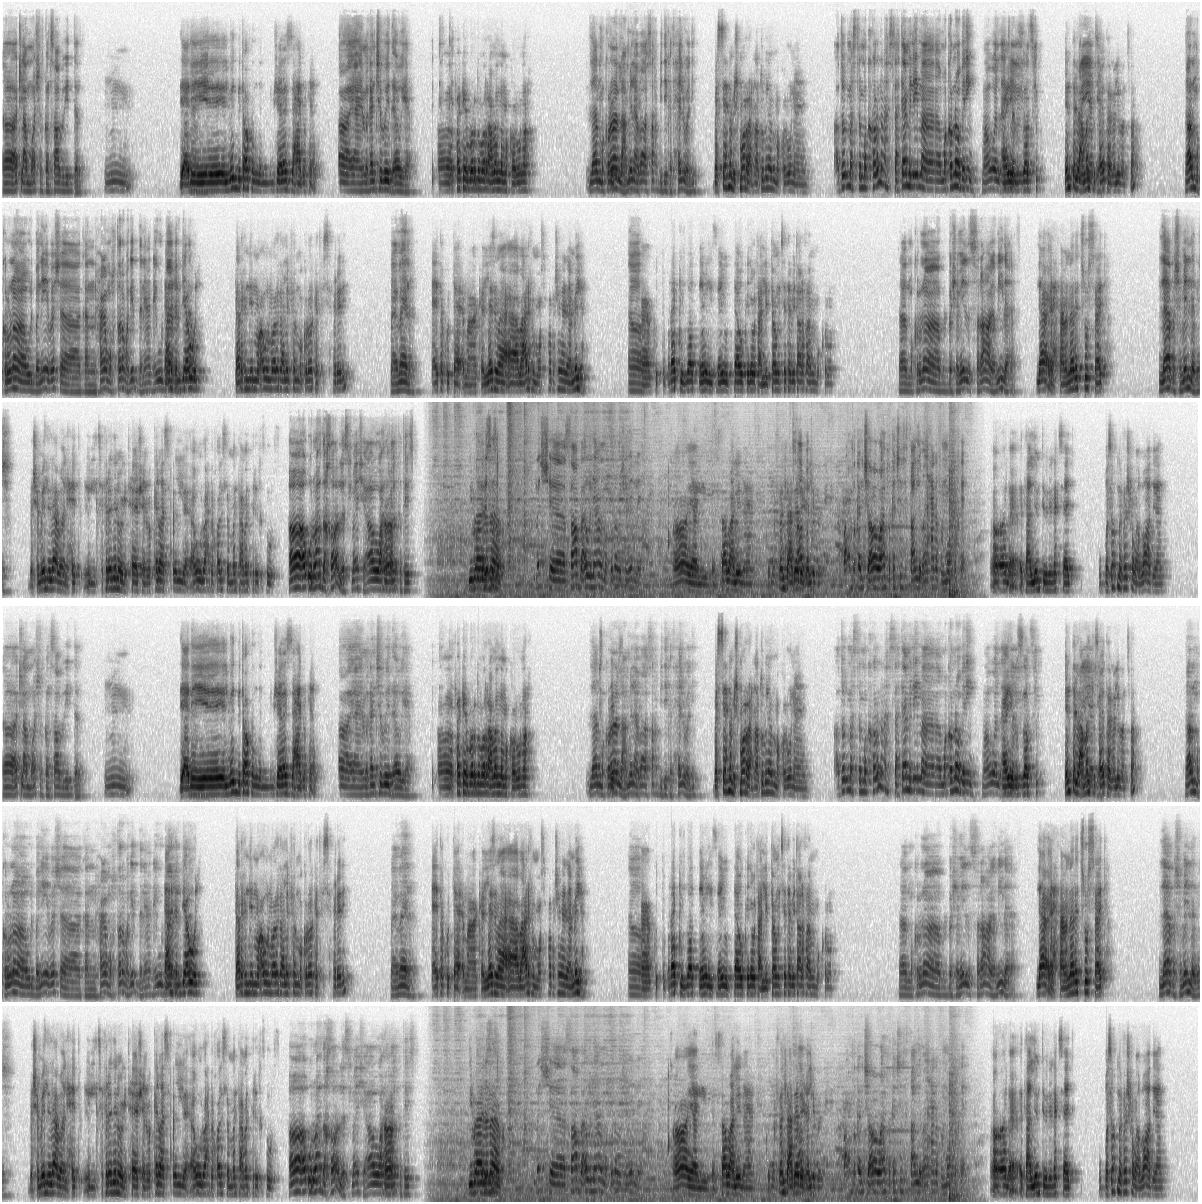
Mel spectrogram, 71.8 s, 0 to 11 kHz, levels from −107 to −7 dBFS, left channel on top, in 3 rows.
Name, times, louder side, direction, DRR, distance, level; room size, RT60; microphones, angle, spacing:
voice 1, 0.0-1.6 3.8-4.1 6.7-8.2 8.9-9.0 11.7-13.9 16.6-20.5 21.5-22.0 23.7-27.8 31.7-32.2 36.5-36.8 41.9-44.2 47.1-48.1 53.7-56.1 57.4-57.8 58.5-60.8 63.8-64.0 64.7-67.2, left 3 dB, 55° left, 1.2 m, -25 dB
voice 2, 2.1-2.5 3.6-6.3 8.7-10.6 12.2-12.3 14.3-16.1 20.0-20.6 21.3-22.7 27.2-27.9 28.6-30.9 32.6-35.6 36.7-36.9 37.3-40.6 44.7-46.1 48.5-53.3 55.6-55.8 57.2-57.9 61.3-63.0 63.2-64.3 67.7-69.3 69.9-71.1, right 2 dB, 20° right, 0.7 m, -21 dB
Mechanisms, 56.4-67.6, left 2 dB, 35° left, 1.9 m, -37 dB
12.5 x 12.0 x 3.3 m
head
